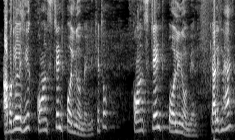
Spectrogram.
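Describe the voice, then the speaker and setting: A woman teaching maths in class. She keeps checking that students understand and repeats phrases slowly while dictating. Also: medium pitch, big pitch swings.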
